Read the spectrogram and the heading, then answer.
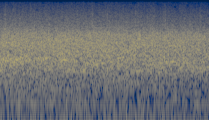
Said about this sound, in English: Okay, thank you, baby. Give her a round of applause, all right?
